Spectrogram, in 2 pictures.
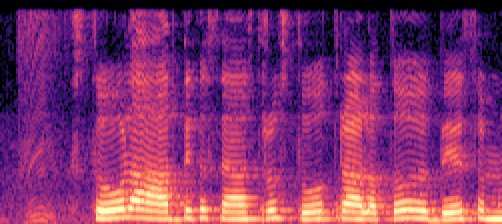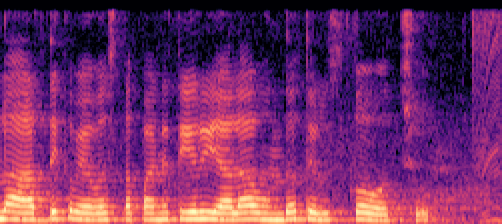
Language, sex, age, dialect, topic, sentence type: Telugu, female, 31-35, Central/Coastal, banking, statement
